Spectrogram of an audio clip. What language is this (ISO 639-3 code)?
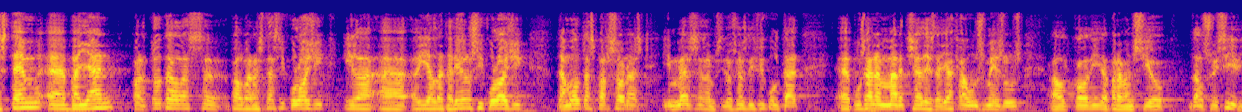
cat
